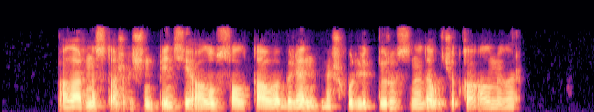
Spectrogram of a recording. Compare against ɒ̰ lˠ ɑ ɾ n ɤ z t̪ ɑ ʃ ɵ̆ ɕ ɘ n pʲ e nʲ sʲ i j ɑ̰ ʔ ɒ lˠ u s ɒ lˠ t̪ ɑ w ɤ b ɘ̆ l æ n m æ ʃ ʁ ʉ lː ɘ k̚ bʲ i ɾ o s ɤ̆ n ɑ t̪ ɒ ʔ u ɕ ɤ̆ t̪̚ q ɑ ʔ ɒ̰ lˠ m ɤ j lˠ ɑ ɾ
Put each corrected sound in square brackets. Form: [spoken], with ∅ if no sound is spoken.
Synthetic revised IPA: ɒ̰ lˠ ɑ ɾ n ɤ [s] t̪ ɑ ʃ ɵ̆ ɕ ɘ n pʲ e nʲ sʲ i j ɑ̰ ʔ ɒ lˠ u s ɒ lˠ t̪ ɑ w ɤ b ɘ̆ l æ n m æ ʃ ʁ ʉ lː ɘ k̚ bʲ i ɾ o s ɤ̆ n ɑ [d̪] ɒ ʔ u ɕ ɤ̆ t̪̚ q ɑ ʔ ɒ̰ lˠ m ɤ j lˠ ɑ ɾ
